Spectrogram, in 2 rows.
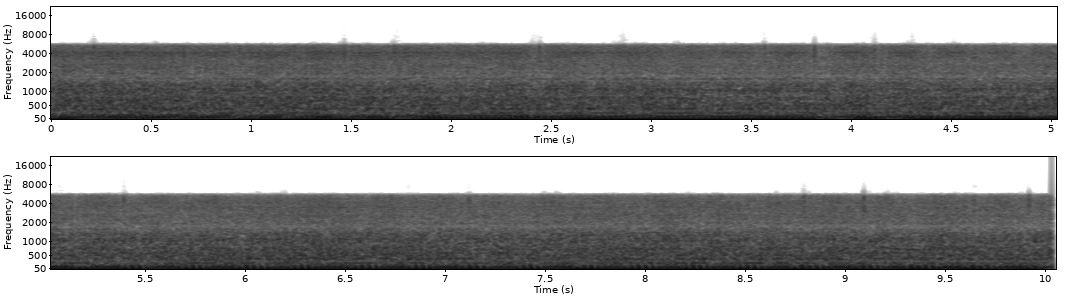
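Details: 2006 Saab 9-3 2.0T after engine rebuild: steady idle with an uneven, loping beat and slight stumbles under the engine drone; runs great when given gas. Rough idle, possibly vacuum related, cause not confirmed.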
